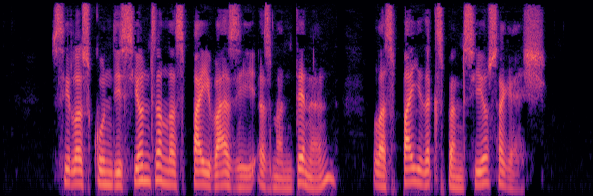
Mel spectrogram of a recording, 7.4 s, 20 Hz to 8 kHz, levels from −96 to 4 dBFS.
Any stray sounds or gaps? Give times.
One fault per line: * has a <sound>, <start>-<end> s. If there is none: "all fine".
all fine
